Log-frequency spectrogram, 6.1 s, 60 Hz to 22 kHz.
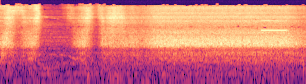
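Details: Rushing airflow hiss rising and falling briefly, then a steady loud hiss as a BiPAP machine with face mask and humidifier runs at IPAP 16 and EPAP 8, started after unlocking parameters.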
